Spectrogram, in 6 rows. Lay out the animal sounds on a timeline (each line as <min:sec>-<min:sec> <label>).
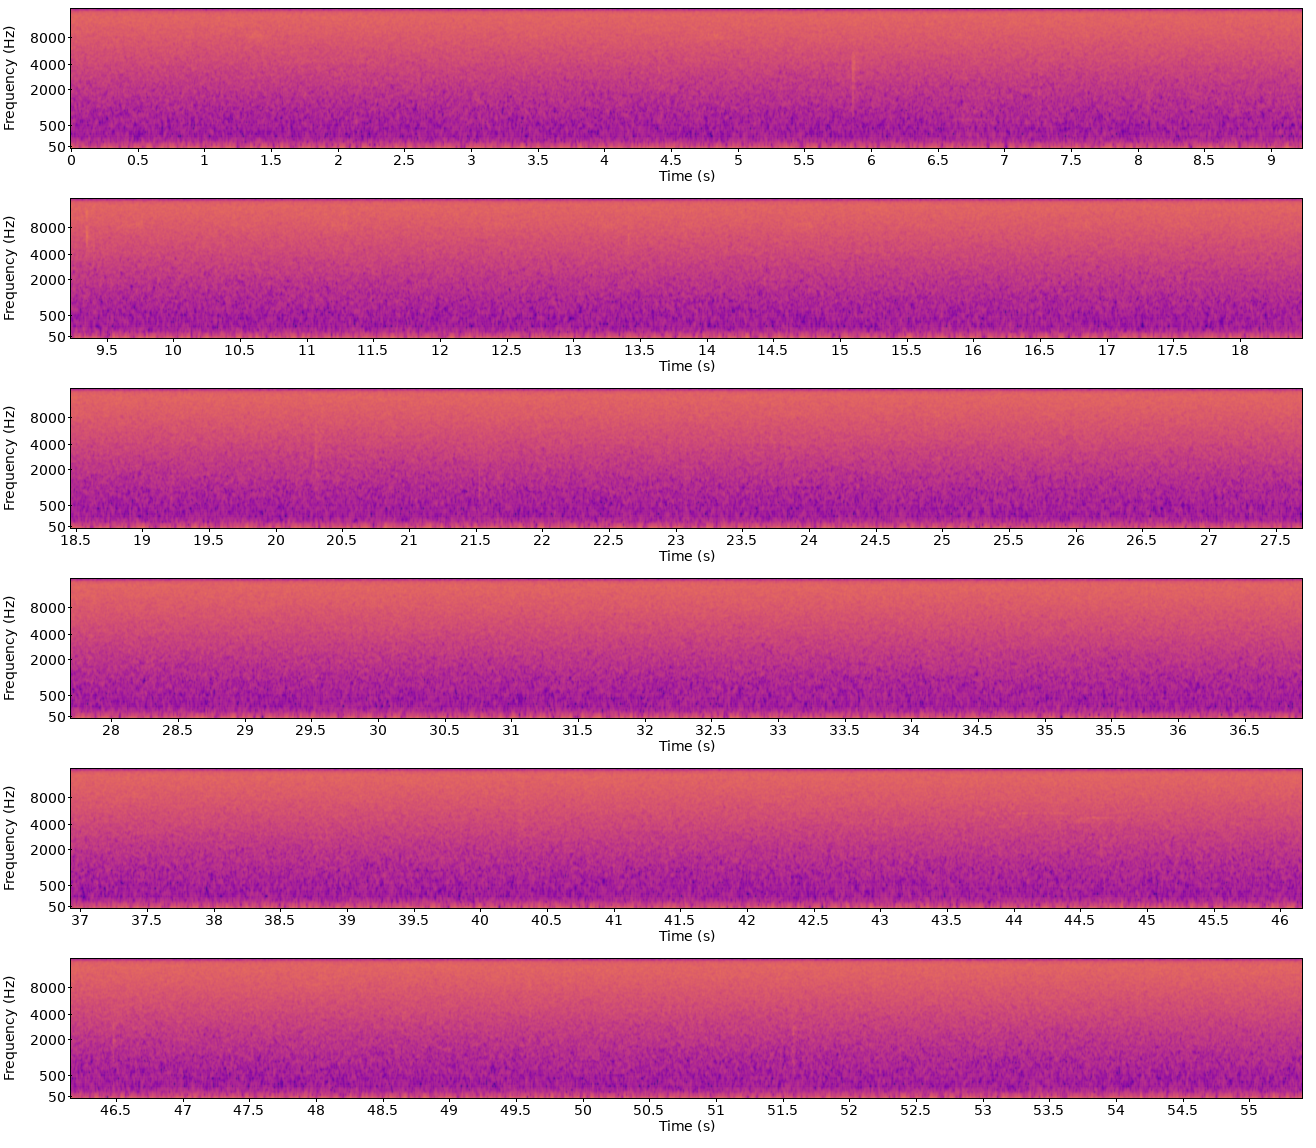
0:43.8-0:44.9 Black-throated Green Warbler (Setophaga virens)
